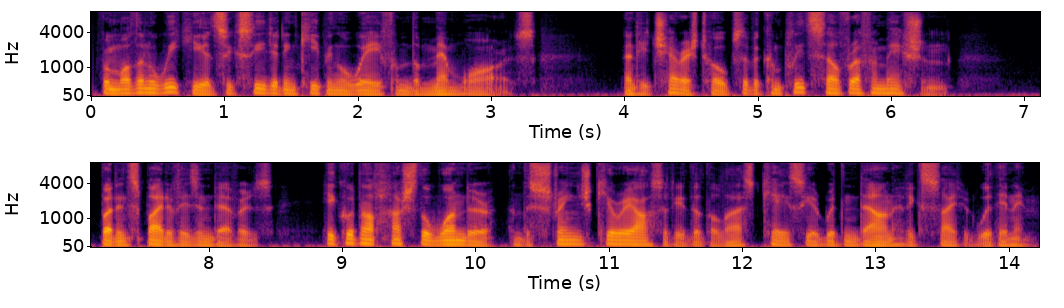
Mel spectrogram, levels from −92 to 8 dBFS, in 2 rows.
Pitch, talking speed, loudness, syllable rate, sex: 85 Hz, 215 wpm, -22 LUFS, 6.2 syllables/s, male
